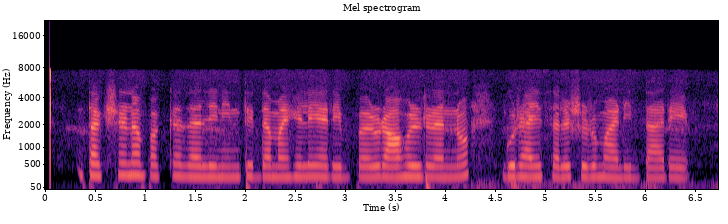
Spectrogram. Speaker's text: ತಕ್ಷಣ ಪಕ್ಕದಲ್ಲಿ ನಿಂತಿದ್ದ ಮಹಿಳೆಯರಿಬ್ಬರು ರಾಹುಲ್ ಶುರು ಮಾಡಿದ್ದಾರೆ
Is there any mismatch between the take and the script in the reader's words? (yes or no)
yes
